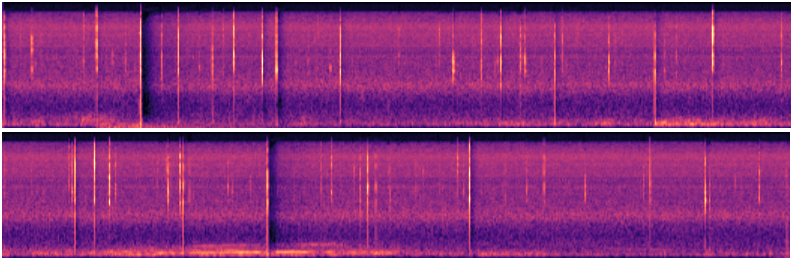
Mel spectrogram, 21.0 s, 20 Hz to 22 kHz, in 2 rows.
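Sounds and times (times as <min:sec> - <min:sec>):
low outdoor rumble: 0:00.5 - 0:06.9, 0:20.6 - 0:21.0
passing vehicle engine humming: 0:00.9 - 0:05.8
raindrop taps: 0:01.2 - 0:05.4.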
